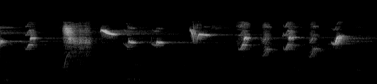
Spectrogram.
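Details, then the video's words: Lesser green leafbird singing continuously for lure and tutoring use: a lively string of clear whistles, quick downslurs and crisp chips delivered almost without a break, high-pitched and clean. "Cucak Ijo Mini Gacor, Suara Pikat, Masteran"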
